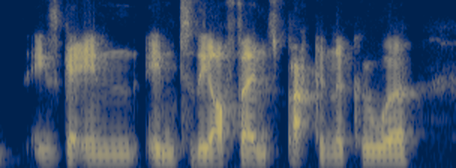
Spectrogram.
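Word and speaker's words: Puka Nacua: Pakanakua, that's his pronunciation. I've heard about 50 different ones now, but Pakanakua I'll go with.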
